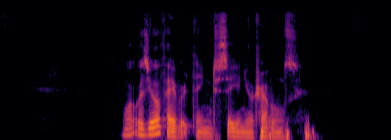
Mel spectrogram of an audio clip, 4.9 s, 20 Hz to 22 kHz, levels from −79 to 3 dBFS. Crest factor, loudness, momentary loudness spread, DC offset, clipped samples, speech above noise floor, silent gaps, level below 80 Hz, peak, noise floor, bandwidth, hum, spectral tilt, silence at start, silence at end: 22 dB; -29 LUFS; 13 LU; under 0.1%; under 0.1%; 55 dB; none; -56 dBFS; -10 dBFS; -83 dBFS; 16 kHz; none; -4.5 dB/octave; 1.55 s; 0.95 s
